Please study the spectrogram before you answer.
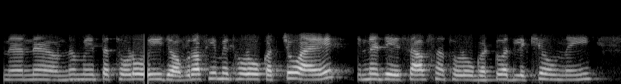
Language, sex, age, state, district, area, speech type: Sindhi, female, 45-60, Gujarat, Kutch, urban, conversation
